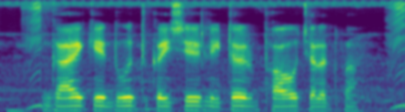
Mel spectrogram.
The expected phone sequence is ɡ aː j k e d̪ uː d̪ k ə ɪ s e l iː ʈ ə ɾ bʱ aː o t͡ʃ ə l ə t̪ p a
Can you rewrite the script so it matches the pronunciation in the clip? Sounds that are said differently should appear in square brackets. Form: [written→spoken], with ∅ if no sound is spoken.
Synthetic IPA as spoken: ɡ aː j k e d̪ uː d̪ k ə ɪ s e l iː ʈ ə ɾ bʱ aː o t͡ʃ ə l ə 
